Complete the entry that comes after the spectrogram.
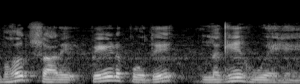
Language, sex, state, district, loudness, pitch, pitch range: Hindi, male, Madhya Pradesh, Dhar, -20 LUFS, 110 Hz, 110-160 Hz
